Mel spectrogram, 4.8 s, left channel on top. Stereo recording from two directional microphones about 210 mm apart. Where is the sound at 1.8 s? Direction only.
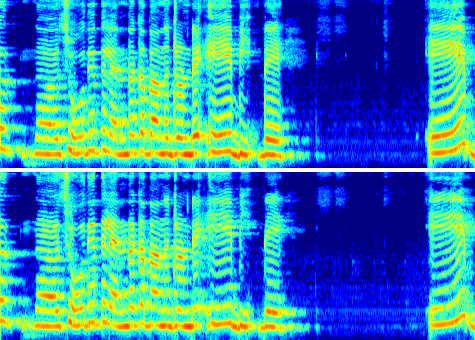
50° left (ahead or behind).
